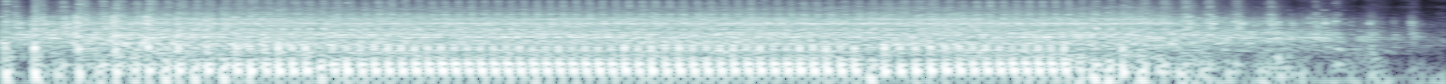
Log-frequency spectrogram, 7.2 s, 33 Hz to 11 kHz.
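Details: Sears Suburban SS12 garden tractor, believed 1970, after new carburetor float: quick even putt-putt holding steady then winding down at shutdown; runs fine.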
